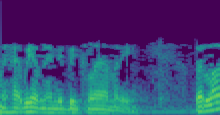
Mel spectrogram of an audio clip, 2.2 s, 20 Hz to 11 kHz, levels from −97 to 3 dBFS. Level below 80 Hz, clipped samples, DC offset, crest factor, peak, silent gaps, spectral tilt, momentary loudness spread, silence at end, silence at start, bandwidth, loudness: -58 dBFS; under 0.1%; under 0.1%; 16 dB; -10 dBFS; none; -12.5 dB/octave; 19 LU; 0 s; 0 s; 3.4 kHz; -25 LUFS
